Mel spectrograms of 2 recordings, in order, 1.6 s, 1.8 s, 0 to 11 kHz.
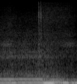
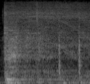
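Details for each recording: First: Nissan D21 Hardbody KA24E 5-speed after replacing the dead starter with a used one; steady low even idle rumble with no knocks or misses, engine healthy. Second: Nissan D21 Hardbody, KA24E, 5-speed, right after a used starter was installed. Key turns and a light, steady electric whir spins with no cranking; the starter spins but its drive never engages the flywheel. Starter spinning without engaging.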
